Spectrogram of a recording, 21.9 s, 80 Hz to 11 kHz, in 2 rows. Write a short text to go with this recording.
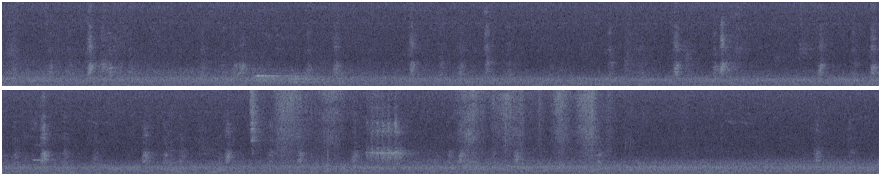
magpies in the high trees of the cemetary in Dablice disctric, 27 December 2009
